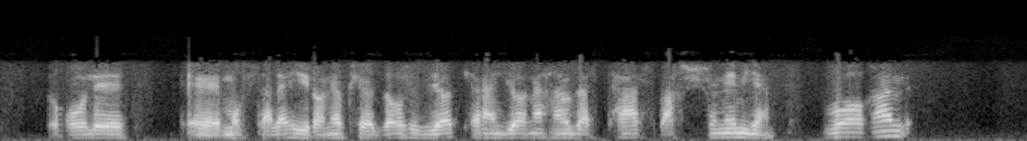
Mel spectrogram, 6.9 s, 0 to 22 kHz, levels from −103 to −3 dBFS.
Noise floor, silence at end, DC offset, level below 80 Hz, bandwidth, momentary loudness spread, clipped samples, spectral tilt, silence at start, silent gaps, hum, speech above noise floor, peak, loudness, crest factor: -62 dBFS; 0.8 s; under 0.1%; -60 dBFS; 4.8 kHz; 7 LU; under 0.1%; -5 dB/octave; 0.35 s; none; none; 39 dB; -10 dBFS; -23 LUFS; 14 dB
